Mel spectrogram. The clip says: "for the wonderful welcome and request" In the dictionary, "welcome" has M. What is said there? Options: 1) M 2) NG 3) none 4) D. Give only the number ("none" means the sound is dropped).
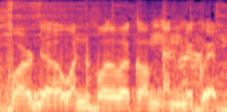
1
